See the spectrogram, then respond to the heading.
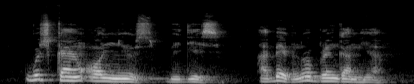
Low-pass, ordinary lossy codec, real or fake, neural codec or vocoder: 19.8 kHz; none; real; none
